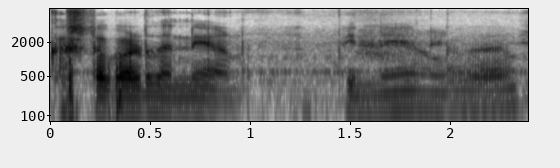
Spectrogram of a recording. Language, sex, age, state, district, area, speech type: Malayalam, male, 18-30, Kerala, Thrissur, rural, spontaneous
